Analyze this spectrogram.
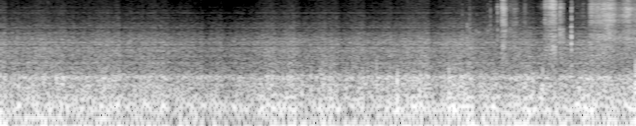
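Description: Steady low rumble of road and engine noise heard from inside a moving taxi cab. A few light clicks or rattles come in near the end.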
